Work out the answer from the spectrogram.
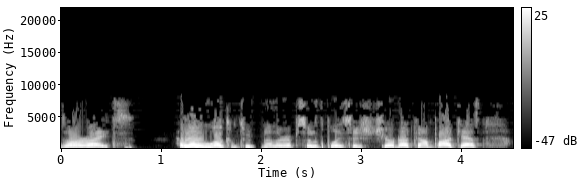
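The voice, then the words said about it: Hoarse voice. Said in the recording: “the very hoarse-sounding”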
